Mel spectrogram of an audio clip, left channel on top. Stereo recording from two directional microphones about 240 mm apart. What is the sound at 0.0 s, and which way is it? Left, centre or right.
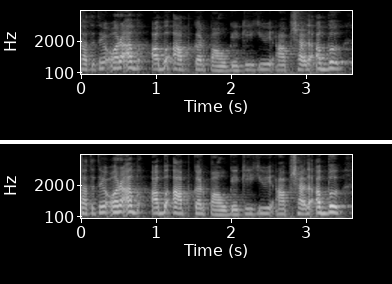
Speech, right.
